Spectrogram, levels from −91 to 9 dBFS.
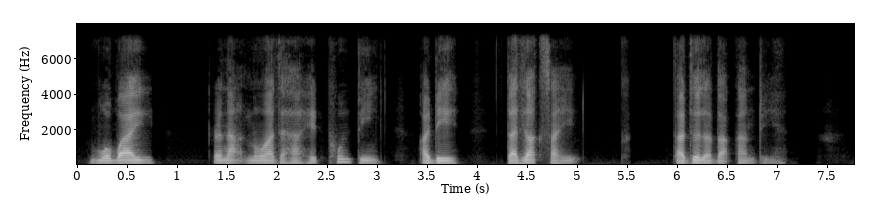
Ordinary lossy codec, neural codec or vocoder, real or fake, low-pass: none; codec, 16 kHz, 0.5 kbps, FunCodec, trained on LibriTTS, 25 frames a second; fake; 7.2 kHz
